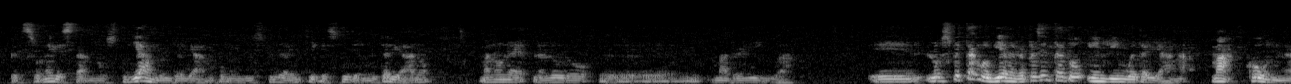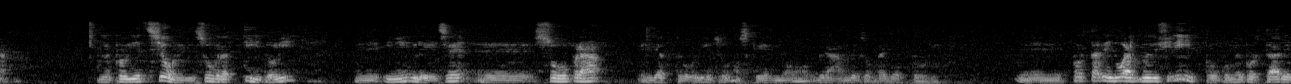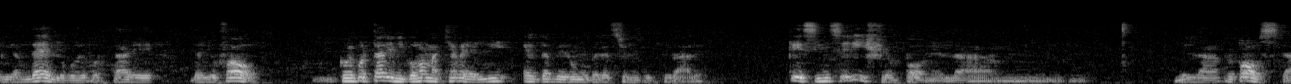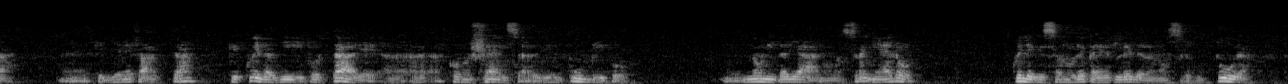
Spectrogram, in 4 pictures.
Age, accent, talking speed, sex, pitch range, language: 50-69, native, 120 wpm, male, 100-145 Hz, Italian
